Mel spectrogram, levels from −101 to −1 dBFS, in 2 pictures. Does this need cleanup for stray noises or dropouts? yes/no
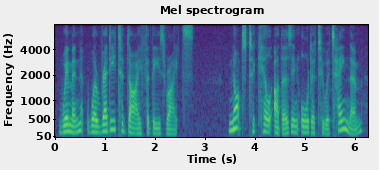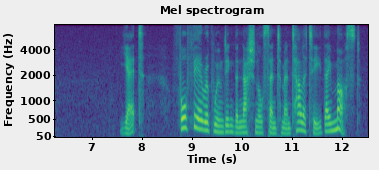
no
